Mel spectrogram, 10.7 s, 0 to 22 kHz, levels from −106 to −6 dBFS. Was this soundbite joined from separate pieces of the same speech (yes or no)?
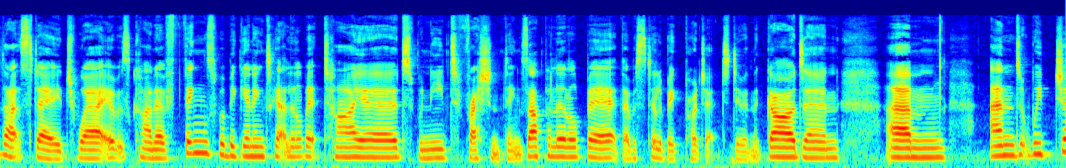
no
